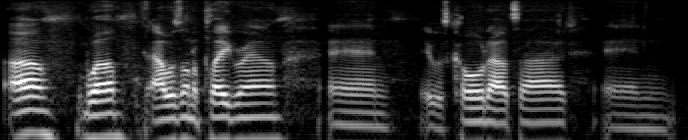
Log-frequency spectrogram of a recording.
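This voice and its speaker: Low, mellow-voiced man in his thirties. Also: fairly even intonation, takes it slowly, clear, resonant tone. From Richmond, Virginia. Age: 30s. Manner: easygoing, plainspoken, lightly joking. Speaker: interviewee, groom-to-be. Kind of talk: relaxed interview answers.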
